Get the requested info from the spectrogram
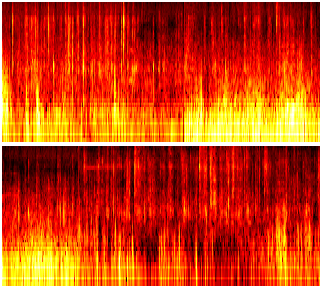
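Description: Haflinger horses walking on a gravel track, their hooves clip-clopping steadily. A loud low rumble covers the hoofbeats from about four to eight seconds in.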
